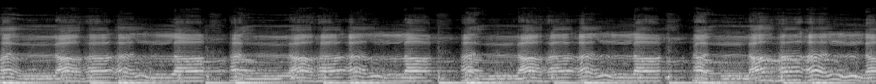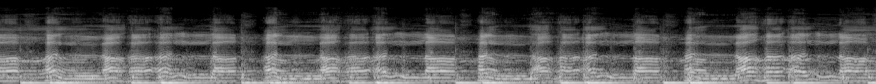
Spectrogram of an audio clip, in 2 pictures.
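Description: Sufi dhikr chant: voices singing a melismatic devotional chant of remembrance over a deep, regular beat.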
